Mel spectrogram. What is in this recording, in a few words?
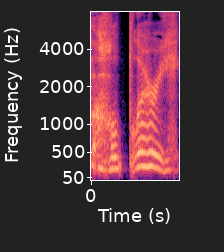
hit, en; Cookie Run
